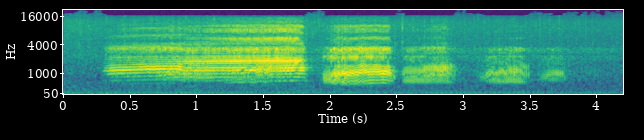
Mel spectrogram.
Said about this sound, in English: Yeah, so that croaking that we heard is actually, it's a male green and golden bell frog. So it's calling to its mate.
